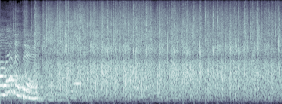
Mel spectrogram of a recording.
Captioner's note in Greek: χειροκροτηματα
